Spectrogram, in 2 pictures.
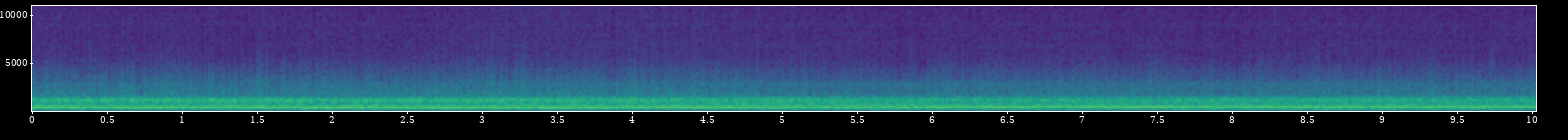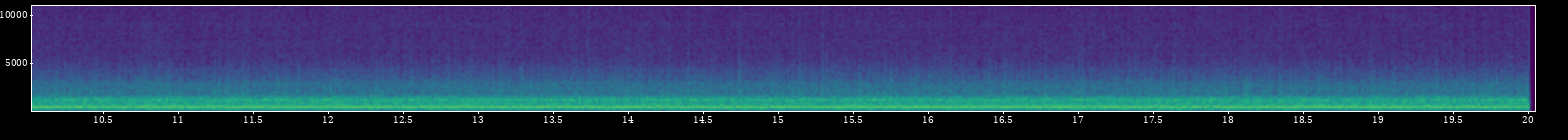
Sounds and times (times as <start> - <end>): Vibration: 0.0 - 20.0
White noise: 0.0 - 20.0.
